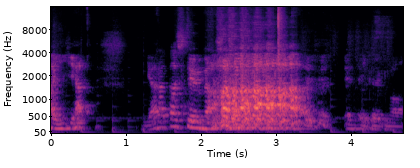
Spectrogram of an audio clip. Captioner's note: laughs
